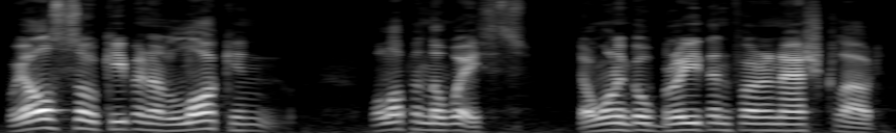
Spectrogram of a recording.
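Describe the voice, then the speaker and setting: A man's voice: fairly high pitch, a little fast, fairly bright tone, no room sound, studio quality, voice pushed up, close to an everyday voice. A man voicing a boastful, hearty minotaur airship builder in a dramatic story reading, with a brash, folksy way of talking. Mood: brisk, instructing. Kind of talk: dramatic fan fiction reading.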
